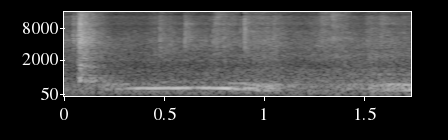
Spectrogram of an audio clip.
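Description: A toy Lahore Siraji pigeon gives one faint, drawn-out low coo that wavers in pitch, close but quiet over a soft background hiss.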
